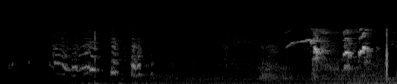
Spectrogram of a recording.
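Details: Miniature Pinscher puppy Boo Boo, seven weeks old, playing with his lamb toy in his bed indoors, October 10, 2010; high, squeaky whines and yips come in two short bursts, quieter first, then louder and sharper.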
